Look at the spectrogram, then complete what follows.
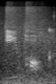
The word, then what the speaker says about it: Epoch: It's It's- pronounced Epoch, by the way.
